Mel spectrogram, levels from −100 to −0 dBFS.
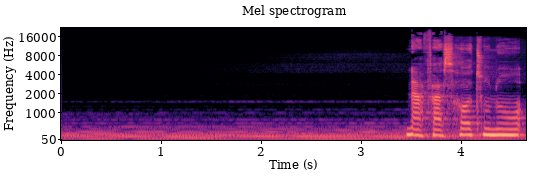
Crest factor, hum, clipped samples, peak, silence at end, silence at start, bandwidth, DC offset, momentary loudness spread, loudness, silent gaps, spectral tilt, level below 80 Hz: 20 dB; none; under 0.1%; -8 dBFS; 0 s; 0 s; 19 kHz; under 0.1%; 21 LU; -22 LUFS; none; -4 dB/octave; -52 dBFS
